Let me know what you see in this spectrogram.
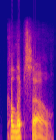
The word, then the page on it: calypso: American English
